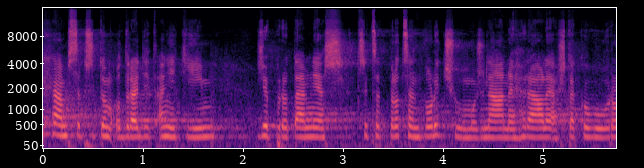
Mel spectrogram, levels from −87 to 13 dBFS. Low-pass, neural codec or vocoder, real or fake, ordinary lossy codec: 14.4 kHz; none; real; Opus, 16 kbps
